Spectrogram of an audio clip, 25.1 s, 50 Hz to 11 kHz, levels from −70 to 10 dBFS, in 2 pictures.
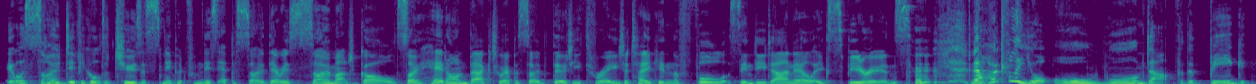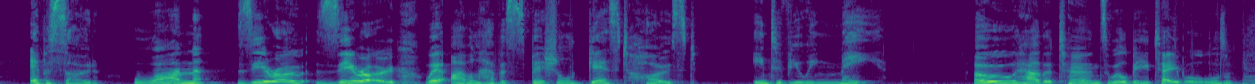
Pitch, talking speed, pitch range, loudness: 190 Hz, 145 wpm, 165-225 Hz, -20 LUFS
